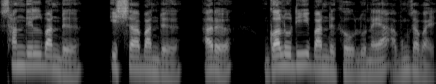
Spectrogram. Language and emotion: Bodo, neutral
